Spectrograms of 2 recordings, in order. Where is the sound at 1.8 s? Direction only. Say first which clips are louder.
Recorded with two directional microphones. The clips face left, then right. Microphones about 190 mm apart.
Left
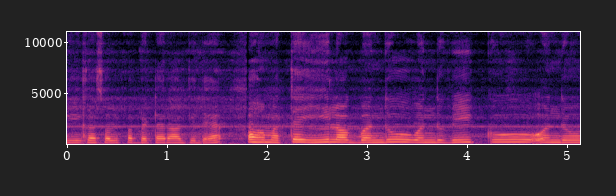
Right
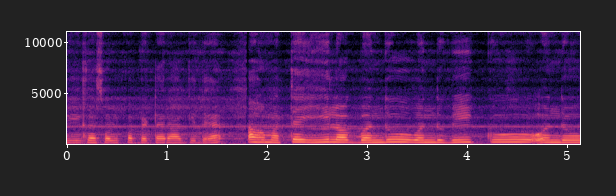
Left 2 dB; 15° left (ahead or behind).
